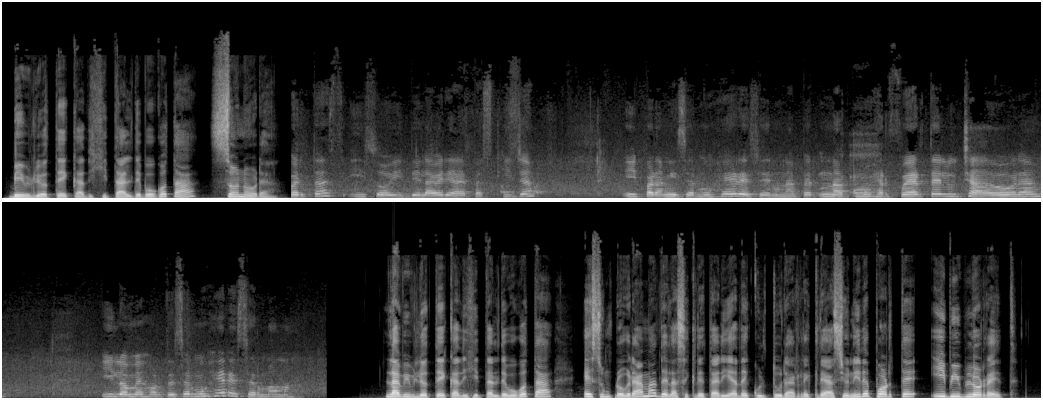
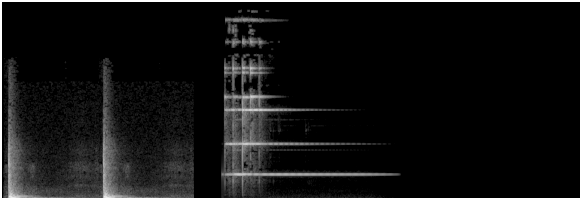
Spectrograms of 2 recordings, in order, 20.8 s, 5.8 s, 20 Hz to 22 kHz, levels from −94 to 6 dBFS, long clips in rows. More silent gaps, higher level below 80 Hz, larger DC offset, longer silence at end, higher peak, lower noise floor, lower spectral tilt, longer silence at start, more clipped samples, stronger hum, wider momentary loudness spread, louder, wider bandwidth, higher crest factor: second, none vs 1.93-2.20 s; second, -44 dBFS vs -32 dBFS; neither; second, 0.25 s vs 2.2 s; about the same, 0 dBFS vs 0 dBFS; first, -60 dBFS vs -48 dBFS; about the same, -5 dB/octave vs -4.5 dB/octave; about the same, 0.1 s vs 0.05 s; neither; neither; second, 16 LU vs 22 LU; second, -19 LUFS vs -16 LUFS; second, 18 kHz vs over 20 kHz; about the same, 20 dB vs 20 dB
